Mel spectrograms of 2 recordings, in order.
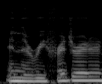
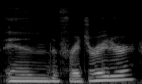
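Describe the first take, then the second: First: "refrigerator" with a clear "re" at the start; corrected pronunciation. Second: "refrigerator" without its first syllable, as "fridgerator"; slip of the tongue. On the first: Vlogger fixing her slip, "refrigerator" with every syllable. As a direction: say "refrigerator" in full, re-FRIDGE-er-ay-ter. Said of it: "not refrigerator". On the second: Vlogger listing foods, "refrigerator" slipping out as "fridgerator". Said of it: "and then I said refrigerator". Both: Real, not acted.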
